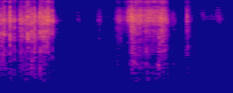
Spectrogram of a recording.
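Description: Playing cards fly loose from a deck in several quick, crisp papery bursts of fluttering and slapping, close and fairly quiet, with no talk.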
